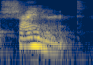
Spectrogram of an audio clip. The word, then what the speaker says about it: Scheinert: I want to make sure I pronounce that right. Scheinert.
